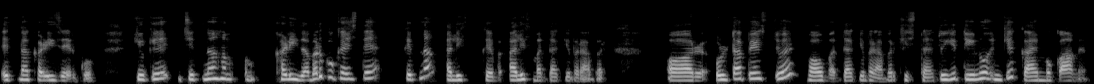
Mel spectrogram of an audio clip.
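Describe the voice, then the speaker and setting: A woman teaching tajweed, patiently explaining the rules and slowly drawing out the words she recites, asking her own questions and answering them. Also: mid-range voice, expressive, dark tone, dry recording.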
